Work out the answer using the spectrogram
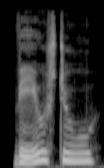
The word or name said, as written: vævestue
